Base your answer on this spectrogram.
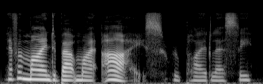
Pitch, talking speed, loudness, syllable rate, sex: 195 Hz, 160 wpm, -15 LUFS, 4.7 syllables/s, female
